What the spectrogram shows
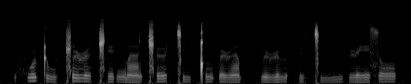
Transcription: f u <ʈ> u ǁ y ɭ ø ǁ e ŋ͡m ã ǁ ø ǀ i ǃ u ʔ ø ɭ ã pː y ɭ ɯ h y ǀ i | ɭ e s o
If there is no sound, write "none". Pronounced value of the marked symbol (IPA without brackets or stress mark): ʈ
